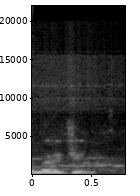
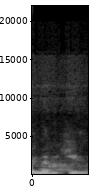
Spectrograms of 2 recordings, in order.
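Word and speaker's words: Medellín: Medellin or Medellin? Both are fine. I think they say Medellin because that's kind of the accent is the just on the double L.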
